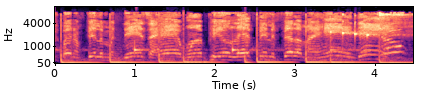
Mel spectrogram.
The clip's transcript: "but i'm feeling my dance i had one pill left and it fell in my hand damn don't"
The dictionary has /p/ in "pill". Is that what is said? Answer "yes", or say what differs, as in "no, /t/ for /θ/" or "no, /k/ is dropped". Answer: yes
